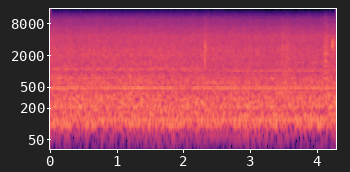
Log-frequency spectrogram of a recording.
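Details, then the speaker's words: Condo furnace blower after tightening loose screws, changing the filter and taping an air leak: smooth, steady hum with a faint even tone, no rattles or scraping, much quieter than before; healthy fan. "a lot quieter yeah it is i'll wait for that blower to come on and better yeah"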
